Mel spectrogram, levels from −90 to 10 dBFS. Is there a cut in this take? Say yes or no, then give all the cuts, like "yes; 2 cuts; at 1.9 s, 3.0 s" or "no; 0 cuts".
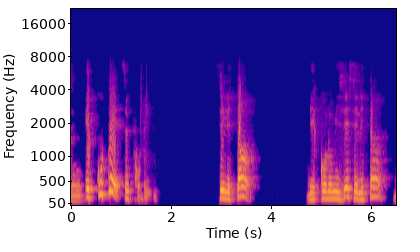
no; 0 cuts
